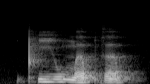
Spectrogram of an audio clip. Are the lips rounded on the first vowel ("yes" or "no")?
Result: no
